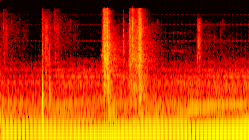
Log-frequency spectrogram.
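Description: A door handle rattles against a lock.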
